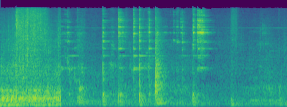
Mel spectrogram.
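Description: A spoon clinks against a ceramic mug while stirring.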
